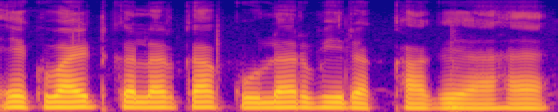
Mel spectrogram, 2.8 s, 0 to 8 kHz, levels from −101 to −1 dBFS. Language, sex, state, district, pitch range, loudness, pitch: Hindi, male, Jharkhand, Garhwa, 125-140 Hz, -15 LUFS, 135 Hz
